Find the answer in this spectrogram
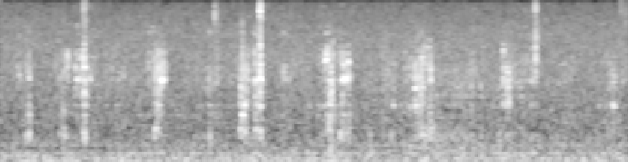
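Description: Close-miked chewing of a mouthful of burger: soft, irregular clicks and smacks of mouth and food over a low steady hum.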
